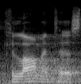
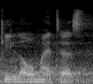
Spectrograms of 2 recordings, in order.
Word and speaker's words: kilometers: in command called Guillemette but in English we did kilometers kilometers not kilometers long so the stress is on the second syllable kilometers kilometers it's seven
